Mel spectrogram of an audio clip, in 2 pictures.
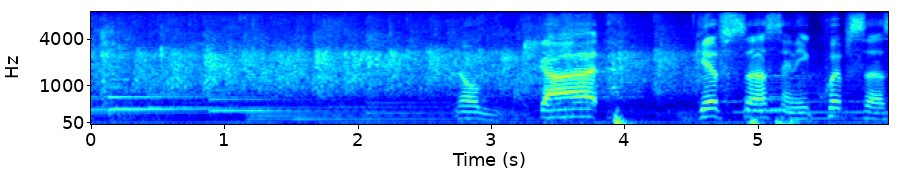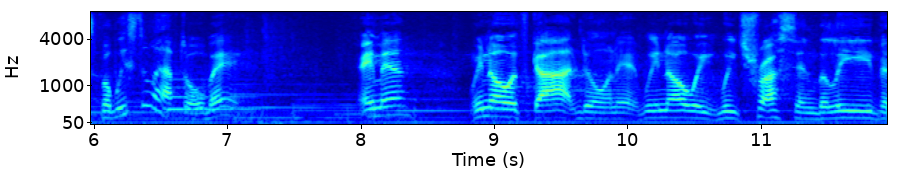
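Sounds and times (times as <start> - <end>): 
church congregation clapping for a praise team: 0.0 - 5.6
sustained keyboard chords: 0.0 - 10.2
speech: 2.8 - 7.2, 8.0 - 11.9.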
